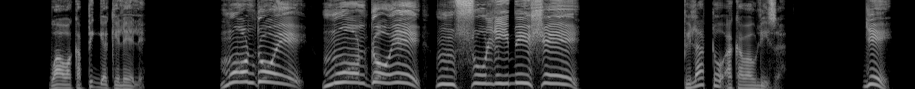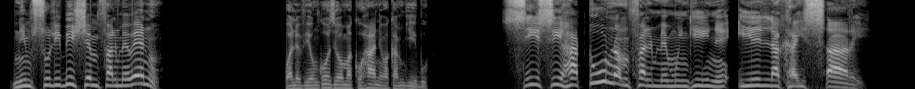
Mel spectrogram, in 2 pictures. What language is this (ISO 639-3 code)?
swa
